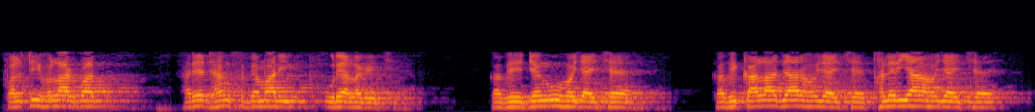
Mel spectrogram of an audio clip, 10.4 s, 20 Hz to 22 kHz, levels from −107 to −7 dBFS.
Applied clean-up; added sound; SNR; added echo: none; none; none; none.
